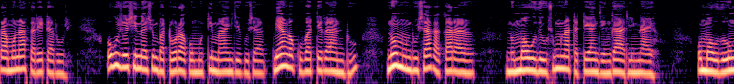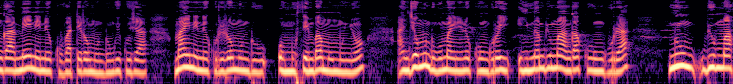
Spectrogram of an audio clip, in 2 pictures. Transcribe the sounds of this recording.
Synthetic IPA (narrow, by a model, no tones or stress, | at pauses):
ɾamɔnaθaɾɛtaɾuɾi | ɔkuʃ̬ɔʃinaʃumbatɔɾakɔmutimaːnd͡ʒɛkuʃamɛaŋɡakuβatɛɾandu | nɔmunduʃakakaɾa | nɔmauðɛuʃumunatatɛand͡ʒɛŋɡaɾinajɔ | ɔmauðɔuŋɡamɛnɛnɛkuβatɛɾɔmunduŋɡwikuʃ̬a | mainɛnɛkuɾiɾɔmunduɔmuθɛmbamɔmuɲɔ | and͡ʒɛɔmunduŋɡumainɛnɛkuːŋɡuɾɔiinambjumaːŋɡakuŋɡuɾa | numbjuma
